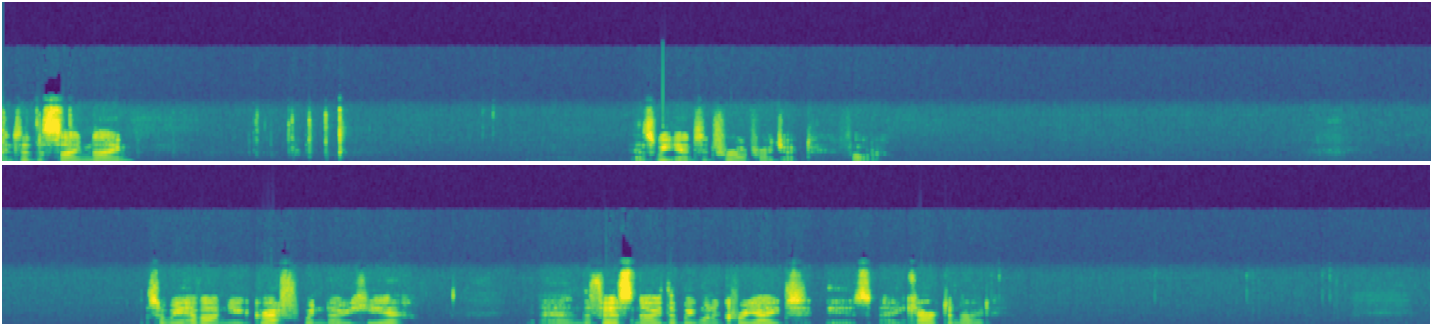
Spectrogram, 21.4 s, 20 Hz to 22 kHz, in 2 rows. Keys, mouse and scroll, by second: 0.0-0.6 typing, 3.5-4.2 typing, 3.7 click, 18.2 middle click, 18.2 click, 20.1 click.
